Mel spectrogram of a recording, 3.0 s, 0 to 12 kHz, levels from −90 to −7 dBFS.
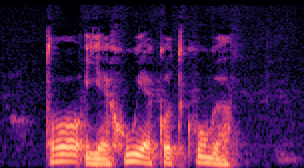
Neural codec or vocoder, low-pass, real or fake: none; 10.8 kHz; real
